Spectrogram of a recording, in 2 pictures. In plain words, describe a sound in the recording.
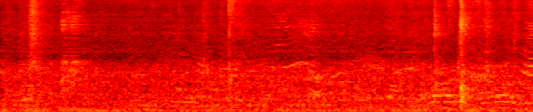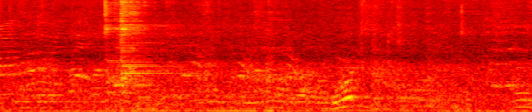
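Oil sizzles and bubbles in a deep pan as bread fries.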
